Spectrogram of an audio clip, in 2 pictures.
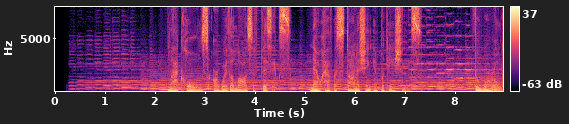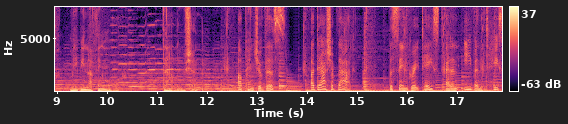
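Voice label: Voice Over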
